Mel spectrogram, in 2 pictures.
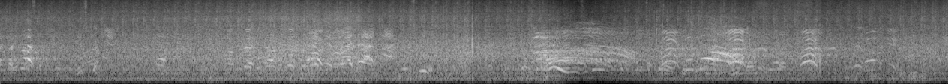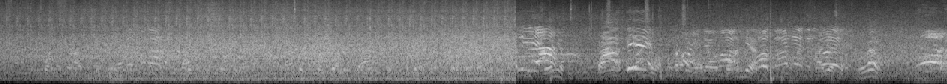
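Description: Live football match sound: players and spectators shouting and calling out, with a steady low hum underneath that cuts off suddenly about three-quarters of the way through.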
